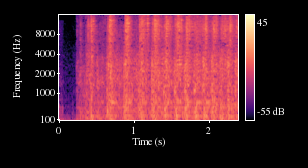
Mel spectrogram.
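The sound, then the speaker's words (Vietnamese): A tractor engine chugs steadily outdoors in a custard apple growing area, starting abruptly and running with a loud, rapid rhythmic knock, with no voices. “Tiếng máy cày giòn giã làm vùng chuyên canh trồng na thêm nhộn nhịp giữa màu xanh dịu mát của cây trái bạt ngàn.”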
